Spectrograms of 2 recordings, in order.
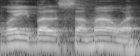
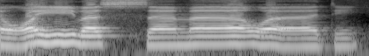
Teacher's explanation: Pada lafal as-sama, di sini ada alif lam alif lam syamsiyah, yaitu alif lam yang ditulis tapi tidak dibaca langsung ke huruf sin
